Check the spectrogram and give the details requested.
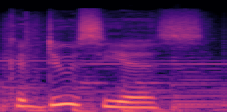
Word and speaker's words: caduceus: The caduceus. Or, is that how you pronounce it?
